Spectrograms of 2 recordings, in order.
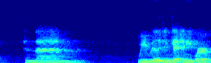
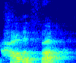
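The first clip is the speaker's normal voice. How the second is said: high, louder, slow disbelief; retold how-dare-you incredulity, pitched up; incredulous outburst; 7 semitones higher, 6 dB louder, slower than usual. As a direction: stretch it out in exasperated disbelief. Acted incredulous outburst at partner.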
